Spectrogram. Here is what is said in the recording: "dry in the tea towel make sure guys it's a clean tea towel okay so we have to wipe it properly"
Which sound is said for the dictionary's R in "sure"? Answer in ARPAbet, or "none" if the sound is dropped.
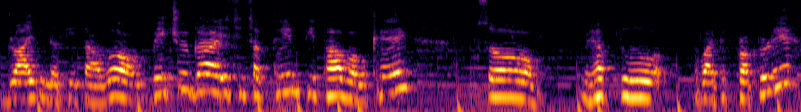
L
